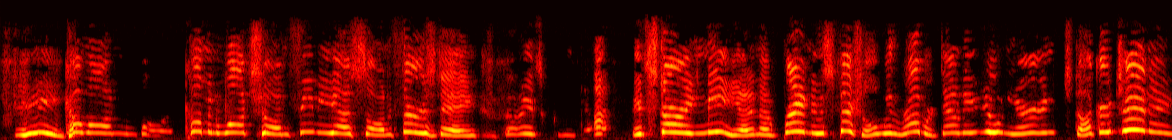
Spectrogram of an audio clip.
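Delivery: very high, rough, poor cartoon frog voice. Imitating an announcer's commercial done as Kermit: worst Kermit the Frog impression. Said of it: "it's the worst Kermit you've ever heard".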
